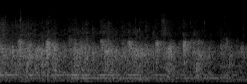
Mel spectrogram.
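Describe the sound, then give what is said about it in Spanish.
Loud, sustained applause from an audience at a religious service, clapping for the Lord: a dense, steady wash of clapping that holds at an even level for a few seconds with no voices on top. “Le dan un fuerte aplauso al Señor.”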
